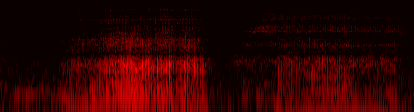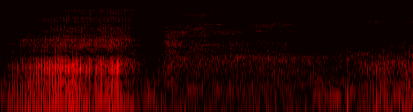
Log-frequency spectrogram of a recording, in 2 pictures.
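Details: Two loud rattling snoring breaths in, each followed by a softer breath out, over about six seconds: snoring.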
